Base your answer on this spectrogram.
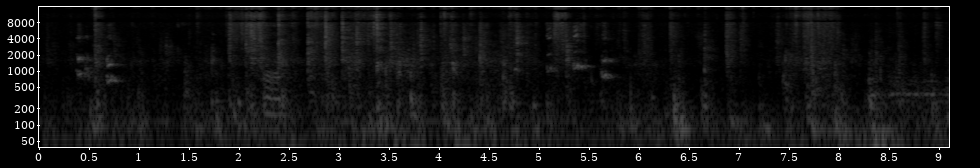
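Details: Three-week-old Whippet puppies from the Minx x Oscar litter give short, thin, tonal whimpers that rise and fall, heard indoors among constant rustling, scratching and shuffling, while a person talks over them.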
